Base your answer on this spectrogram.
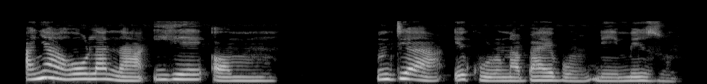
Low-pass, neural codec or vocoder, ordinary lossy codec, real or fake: none; none; none; real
